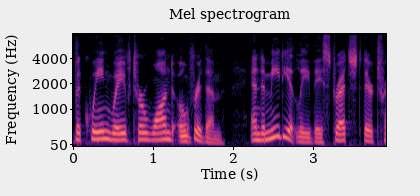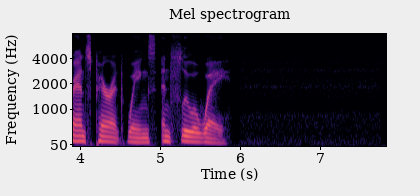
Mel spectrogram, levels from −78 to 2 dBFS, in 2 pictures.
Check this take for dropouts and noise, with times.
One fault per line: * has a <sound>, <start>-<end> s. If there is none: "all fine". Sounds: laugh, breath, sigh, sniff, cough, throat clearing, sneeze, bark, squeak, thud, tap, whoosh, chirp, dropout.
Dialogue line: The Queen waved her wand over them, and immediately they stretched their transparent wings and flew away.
all fine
